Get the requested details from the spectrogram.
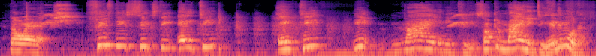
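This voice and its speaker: Echoey, high-voiced Brazilian teacher. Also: female voice, slight background noise. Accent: Brazilian Portuguese. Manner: repeats words slowly, drilling pronunciation. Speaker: English teacher. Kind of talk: casual online lesson. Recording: echoey room with birds outside.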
